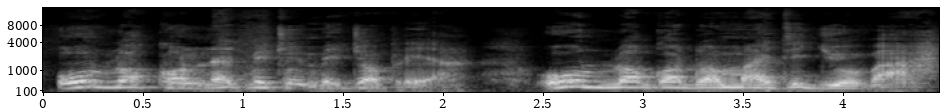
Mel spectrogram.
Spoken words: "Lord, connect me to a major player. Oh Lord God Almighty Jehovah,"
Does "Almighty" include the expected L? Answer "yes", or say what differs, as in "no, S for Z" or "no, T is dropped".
no, L is dropped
